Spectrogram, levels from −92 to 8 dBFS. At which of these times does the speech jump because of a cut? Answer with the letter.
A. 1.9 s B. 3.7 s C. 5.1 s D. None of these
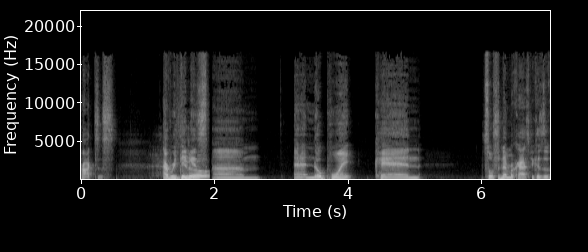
A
